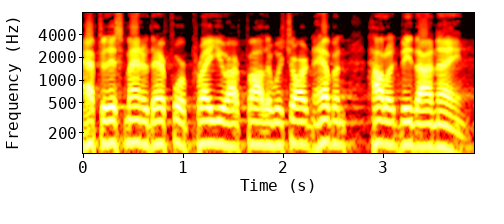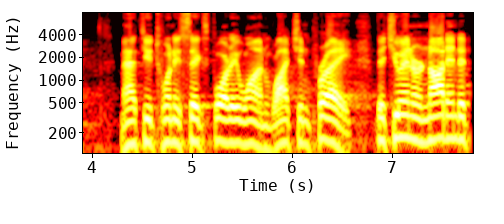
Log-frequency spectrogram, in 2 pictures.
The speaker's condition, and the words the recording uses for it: None; typical speech.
